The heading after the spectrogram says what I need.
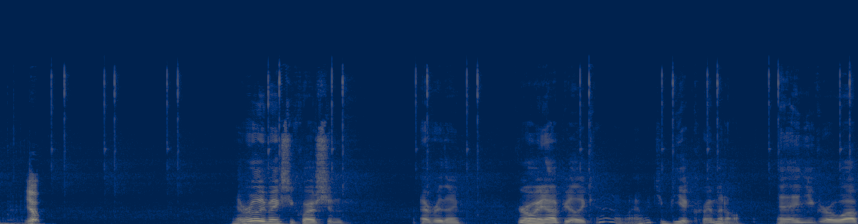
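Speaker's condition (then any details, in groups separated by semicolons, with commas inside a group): No condition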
